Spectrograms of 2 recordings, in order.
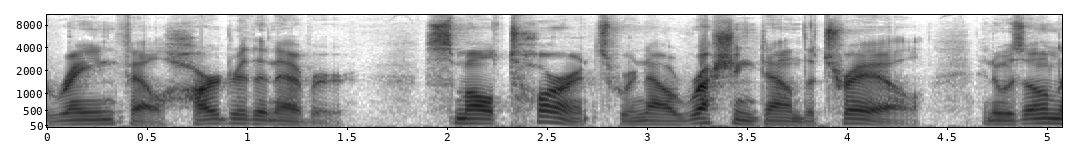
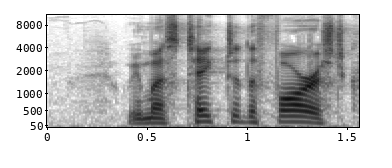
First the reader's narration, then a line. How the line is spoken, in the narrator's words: cried Tom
